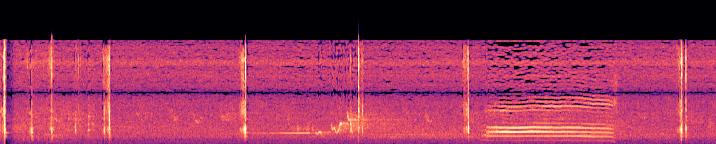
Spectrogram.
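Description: Domestic tabby cat giving one drawn-out meow that falls slightly in pitch, past the middle. Several short, sharp clicks are scattered through.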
